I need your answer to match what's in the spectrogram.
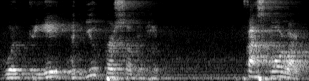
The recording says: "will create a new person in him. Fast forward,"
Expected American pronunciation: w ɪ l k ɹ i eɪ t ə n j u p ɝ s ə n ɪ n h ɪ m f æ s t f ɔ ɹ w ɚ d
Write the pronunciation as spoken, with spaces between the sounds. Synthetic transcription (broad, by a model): w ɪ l k ɹ i eɪ t ə n j u p ɝ s ə n ɪ n h ɪ m f æ s t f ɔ ɹ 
